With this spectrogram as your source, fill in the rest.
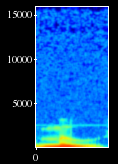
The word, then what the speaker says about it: MUV: That's right, Move. M-U-V. Move is spelled M-U-V.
